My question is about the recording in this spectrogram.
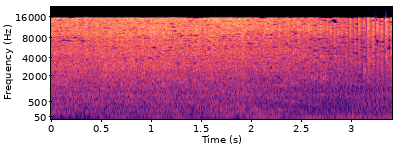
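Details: Mitsubishi L300 diesel with thick white smoke that vibrates at 2500–3000 rpm, held at raised revs: a harsh, crackly, rough, uneven beat caused by valve clearance out of spec and an air filter clogged by the damper.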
